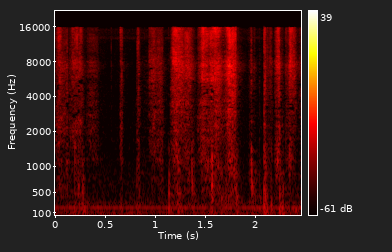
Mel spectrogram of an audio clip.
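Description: A circle of filter paper being folded and creased by hand: soft paper rubbing and rustling, denser in the second half.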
